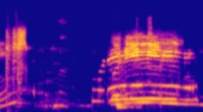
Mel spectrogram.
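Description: A child's voice calling out one long, drawn-out sing-song greeting about a second in, heard through a video-call connection, after a short sharp sound at the start.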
